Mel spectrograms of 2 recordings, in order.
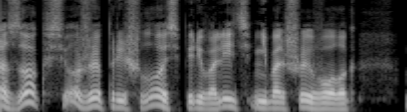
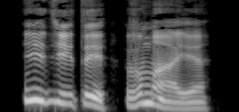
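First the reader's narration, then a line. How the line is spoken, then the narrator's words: Laughing loudly. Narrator (Russian): смуглоликая Алена расхохоталась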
